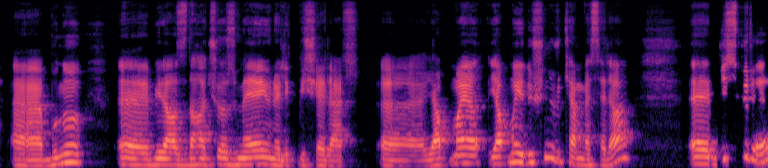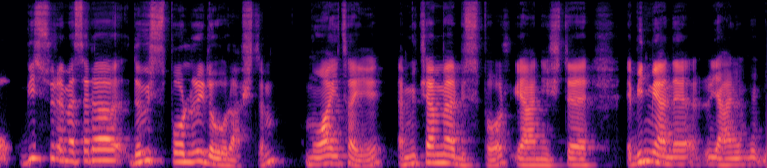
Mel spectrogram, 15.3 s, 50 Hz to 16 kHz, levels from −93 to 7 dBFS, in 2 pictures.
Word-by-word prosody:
eee, 120 -1 +2
bunu, 180 +5 0 0.3
eee, 130 -2 +1
biraz 130 -1 +1
daha 135 0 -1
çözmeye 140 +1 +1
yönelik 125 -5 -2
bir - - -7
şeyler, 115 -2 -3 0.4
eee, 115 -2 -3
yapmaya 165 +7 +2
yapmayı 175 +4 +2
düşünürken, 200 - -3
mesela, 125 -1 -2 0.6
eee, 155 -1 +4
bir - - 0
süre 255 -1 -1
bir 270 - 0
süre 270 -3 -2
mesela 220 +1 +3
dövüş 220 +5 +1
sporları 200 -2 +1
ile 175 - +2
uğraştım. 135 - -4 0.2
Muay 160 +3 +3
Thai, 130 +2 -2
ya, 130 - -5
mükemmel 165 +1 +3
bir 125 - -4
spor, 125 +4 -4
yani, 125 -1 +2
işte, 125 +1 0 0.3
e, - - -3
bilmeyenler 160 -7 +4
yani, 135 -1 -1
b - - -8
145 Hz, 140 wpm, -24 LUFS, 125-185 Hz, 0.6 s, eee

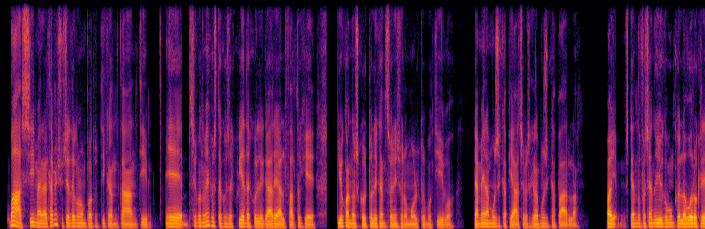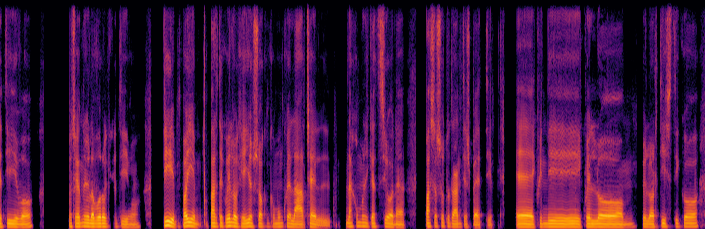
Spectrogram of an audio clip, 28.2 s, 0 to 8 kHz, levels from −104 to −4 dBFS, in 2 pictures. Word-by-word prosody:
Bah 100 - +5
sì, 130 +6 -2
ma 115 - -1
in 105 - +1
realtà 105 +4 0
mi 175 - -2
succede 115 -4 -2
con 110 - -2
un 105 -2 -2
po' 100 +1 -2
tutti 105 0 -16
i - - -4
cantanti 90 -2 -3 0.3
e 105 - +1
secondo 115 -2 -5
me 135 +4 0
questa 125 -6 -4
cosa 100 -2 -6
qui 110 - -2
è 110 - +5
da 105 -2 -1
collegare 95 0 +1
al 90 -1 +1
fatto 90 +3 -4
che 90 -5 -3 0.5
io 115 - +5
quando 110 -2 +2
ascolto 100 +1 -1
le 100 -1 +1
canzoni 100 -1 -2
sono 95 -3 -4
molto 90 0 -4
emotivo, 85 0 -5 0.3
e 100 - +2
a - - +3
me 105 +3 0
la 105 -2 +3
musica 105 -3 -4
piace, 85 -2 -2
perché 95 +2 -7
la 95 - +2
musica 100 -2 -7
parla. 75 -4 -3 0.6
Poi - - +5
essendo 105 0 -3
facendo 105 +3 -2
io 115 -1 +5
comunque 110 0 -1
un 110 - +4
lavoro 110 +1 +6
creativo 100 0 +1 0.7
facendo 105 +1 0
io - - +4
un - - +3
lavoro 105 +1 +6
creativo 95 -3 -7 0.4
Sì, 135 -5 +7
poi 120 +3 +6
a 100 -5 -5
parte 110 -1 +2
quello 120 +1 +4
che 100 0 -2
io 110 +2 +3
so 105 +1 -1
che 105 - -19
comunque 105 +2 -4
la 95 -1 +2
cioè 95 -2 +1
il 75 -5 -4 0.3
la 110 0 0
comunicazione 105 -5 -2 0.4
passa 110 +2 0
sotto 115 +1 -6
tanti 95 -3 -2
aspetti 85 -2 -5 0.5
e 95 -1 +5
quindi 100 -1 +2
quello, 95 -2 +4
mhmm, 90 +3 -10
quello 95 -2 0
artistico, 105 +3 -2
100 Hz, 170 wpm, -27 LUFS, 95-110 Hz, 0.7 s, Sì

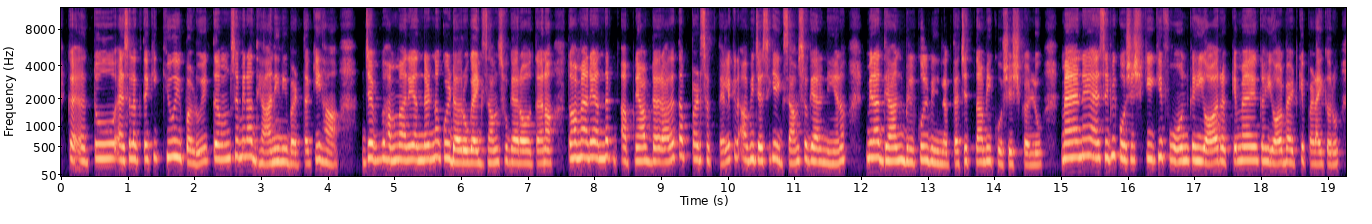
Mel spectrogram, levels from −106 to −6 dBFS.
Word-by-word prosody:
क 245 -3 0
तो 280 0 +1
ऐसा 260 +2 0
लगता 275 0 0
है - - -1
कि 280 +1 -9
क्यों 305 +1 +1
ही 310 - +4
पढ़ूँ? 210 -3 -1
एकदम 270 +3 0
से 315 +2 -3
मेरा 320 +1 0
ध्यान 210 -5 -2
ही 235 - +2
नहीं 230 0 0
बढ़ता 200 0 -2
कि 265 - +1
हाँ 215 -6 -2 0.5
जब 285 -1 +3
हमारे 260 0 +2
अंदर 260 0 +2
ना 290 +3 -1
कोई 290 -1 +2
डर 220 -3 +4
होगा 215 0 +4
एग्ज़ाम्स 215 +2 -2
वग़ैरह 220 -3 +2
होता 210 0 +1
है 210 - 0
ना, 215 -1 0 0.2
तो 280 - +1
हमारे 295 +1 +3
अंदर 295 +2 +1 0.2
अपने 245 0 -2
आप 245 0 +1
डर 235 -1 +1
आता 230 +1 +1
है 280 - +1
तब 330 -1 -2
पढ़ 270 -1 -1
सकते 255 -5 -7
हैं, 210 - -3
लेकिन 270 +3 -4
अभी 265 -1 -1
जैसे 255 +1 +1
कि 285 - +1
एग्ज़ाम्स 230 +2 -3
वग़ैरह 245 -3 +1
नहीं 205 -2 -4
है 200 - -2
ना, 250 +2 -2 0.3
मेरा 300 +1 +4
ध्यान 250 -1 +3
बिल्कुल 235 +2 -1
भी 235 -1 0
नहीं 205 -2 -2
लगता 195 +1 -2
जितना 235 -1 -2
भी 240 +2 0
कोशिश 200 -3 -3
कर 190 -1 0
लूँ। 190 +1 -6 0.3
मैंने 305 +3 +5
ऐसे 295 0 +1
भी 320 +3 +1
कोशिश 260 -1 +1
की 275 -1 +1
कि 310 - 0
फ़ोन 250 -4 0
कहीं 245 -1 +3
और 220 +2 +3
रख 230 - -2
के 240 - +1
मैं 250 0 +3
कहीं 240 -2 -1
और 205 +1 +2
बैठ 220 -1 -2
के 250 - -1
पढ़ाई 200 -1 -1
करूँ, 195 0 -3
245 Hz, 250 wpm, -23 LUFS, 220-275 Hz, 0.5 s, मैंने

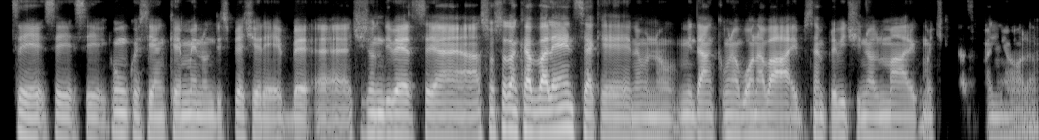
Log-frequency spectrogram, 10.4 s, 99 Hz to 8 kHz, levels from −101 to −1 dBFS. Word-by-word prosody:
Sì, 105 -4 0
sì, 100 0 -3
sì. 100 -1 -5
Comunque, 115 -2 -2
sì, 105 +2 -3
anche 100 +1 -3
a - - 0
me 110 0 0
non 105 0 -3
dispiacerebbe, 100 -2 -2
ehm, 90 -2 -2
ci - - -10
son 115 0 0
diverse, 110 -1 +3
uhm 105 -1 +3
sono 115 +3 -5
stato 135 +3 +2
anche 130 -1 +3
a - - +10
Valencia, 125 -2 +5
che 100 -1 -2
no 100 +1 -5
no 100 -1 -5
mi 105 0 -4
dà 110 +1 +3
anche 105 0 -5
una 110 0 -2
buona 110 0 -1 0.3
vibe, 105 0 -5
sempre 105 0 -4
vicino 105 0 -4
al 105 - -4
mare 105 -1 -2
come 100 - -9
città - - -21
spagnola. 100 +9 -12
105 Hz, 210 wpm, -25 LUFS, 100-110 Hz, 0.3 s, a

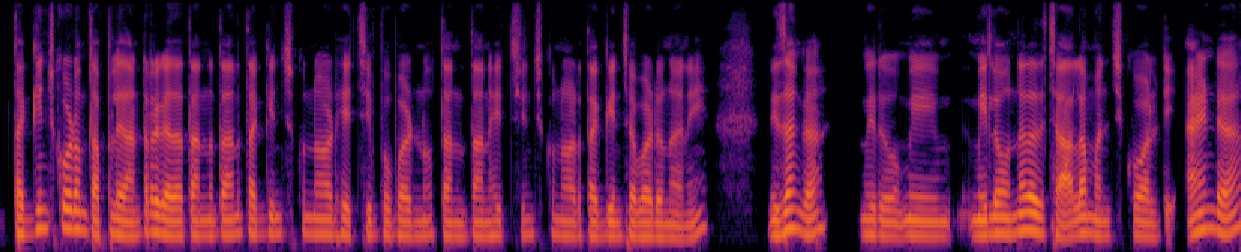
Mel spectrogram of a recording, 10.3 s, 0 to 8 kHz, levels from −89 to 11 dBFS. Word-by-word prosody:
తగ్గించుకోడం 185 +5 +2
తప్పులేదు 130 0 +2
అంటరు 155 +5 +2
కదా! 130 -1 +5
తనను 130 0 0
తాను 135 +1 +1
తగ్గించుకున్నవాడు 140 -1 -3
హెచ్చింపబడును. 130 -1 -3
తనను 125 -1 -2
తాను 125 0 -1
హెచ్చించుకున్నవాడు 130 -1 -7
తగ్గించబడునని. 120 -1 -1 0.6
నిజంగా, 155 -2 +4 0.4
మీరు 135 -1 0 0.2
మీ 130 - +1 0.5
మీలో 135 +3 +4
ఉన్నది 170 +4 +5
అది, 145 - 0
చాలా 135 +5 +5
మంచి 125 -1 -4
క్వాలిటీ. 125 -2 -1 0.2
అండ్ 175 -4 +3
130 Hz, 130 wpm, -25 LUFS, 125-145 Hz, 0.6 s, కదా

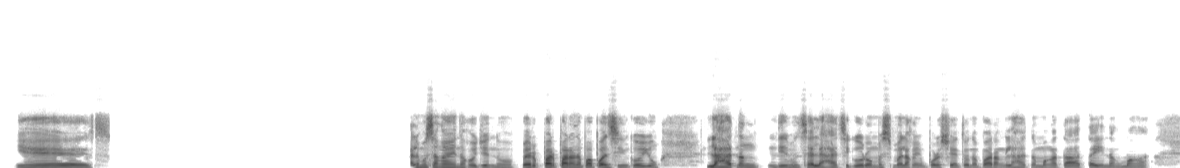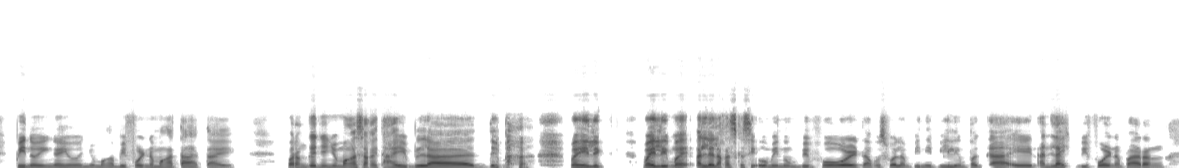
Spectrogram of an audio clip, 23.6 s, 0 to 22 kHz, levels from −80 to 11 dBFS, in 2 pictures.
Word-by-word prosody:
Yes. 130 0 0 3.0
Alam 210 +2 -1
mo - - +3
sang-ayon 200 -3 +1
ako 170 -6 -4
diyan 140 +2 -4
'no, 105 -4 -10
pero 185 +2 +3
para 225 0 +6
parang 240 +1 +4
napapansin 180 -11 +2
ko 170 +4 -2
yung 175 0 -4 0.5
lahat 210 -7 +4
ng 205 -2 -3
hindi 180 +3 -3
naman 240 +4 -7
sa - - 0
lahat, 110 -1 +1
siguro 165 +2 -2
mas 165 +1 0
malaki 145 -2 -3
yung 135 - -19
porsiyento 130 0 -3
na 130 - -7
parang 140 +1 -1
lahat 140 0 -5
ng 140 - -11
mga 130 - -3
tatay 115 -1 -2
ng 110 0 -8
mga 110 -1 -6 0.5
Pinoy 130 -2 +1
ngayon, 105 -2 -3
yung 120 +1 -10
mga 115 -1 -8
before 120 +3 -3
na 125 -2 -6
mga 115 -2 -2
tatay, 95 -1 -4 0.5
parang 195 -1 -2
ganyan 185 -1 +2
yung 180 - -6
mga 160 -2 +2
sakit, 110 -3 -4
high 125 +6 +1
blood, 120 -1 +4
'di - - -4
ba? - - -1 0.6
Mahilig 155 -1 +5 0.4
mahilig 160 +1 +9
ma 170 0 +5
ang 165 -1 +5
lalakas 155 -2 +4
kasi 160 - 0
uminom 120 -2 -5
before, 155 +2 +2
tapos 135 +1 -4
walang 125 -1 -2
pinipiling 120 -1 -7
pagkain. 125 +2 -1
Unlike 185 +8 +1
before 140 -1 -1
na 145 - -7
parang, 145 0 0
140 Hz, 165 wpm, -22 LUFS, 120-165 Hz, 3.0 s, mahilig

